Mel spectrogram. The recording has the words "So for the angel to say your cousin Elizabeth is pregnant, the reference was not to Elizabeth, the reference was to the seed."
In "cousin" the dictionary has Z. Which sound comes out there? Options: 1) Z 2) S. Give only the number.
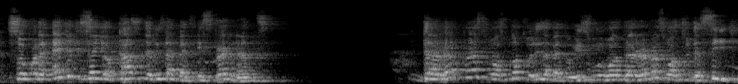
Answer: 2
